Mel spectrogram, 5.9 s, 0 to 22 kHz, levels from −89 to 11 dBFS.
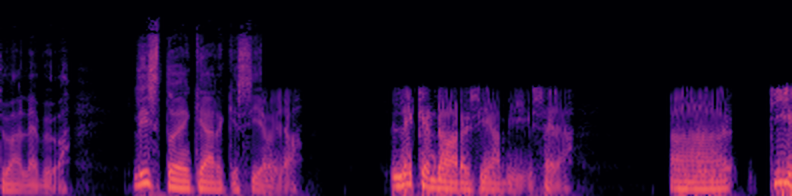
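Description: Adaptive stream dropping to a lower bitrate at 1.96 s: the speech abruptly loses everything above 4.2 kHz and turns thin through the end, consistent with a switch from about 64 to 8 kbit/s Opus.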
